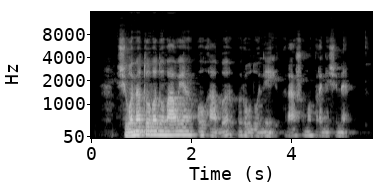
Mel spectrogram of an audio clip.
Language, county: Lithuanian, Tauragė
